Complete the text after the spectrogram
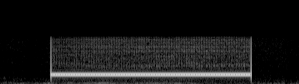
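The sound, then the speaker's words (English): A single steady ringing tone of an outgoing phone call sounds for about two seconds, loud and clear on a quiet line with no voices, then cuts off abruptly. “And if he doesn't pick up, maybe he's completely disconnected from the football world, and we could, you know, leave him a voicemail letting him know that Colt McCoy lives.”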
